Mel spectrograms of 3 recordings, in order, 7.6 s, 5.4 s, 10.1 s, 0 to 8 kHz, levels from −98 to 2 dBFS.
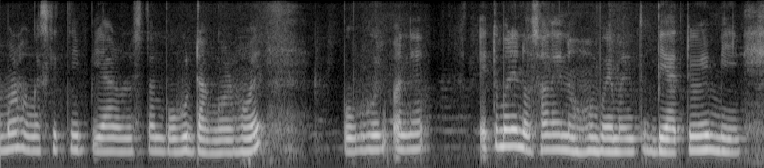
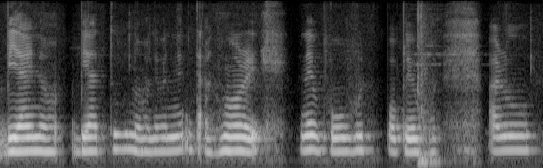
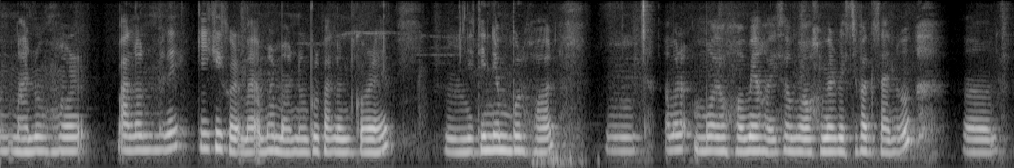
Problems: constant background noise, background conversations at intervals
